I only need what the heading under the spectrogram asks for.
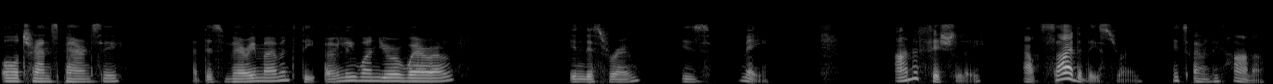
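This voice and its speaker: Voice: medium pitch, big pitch swings, unhurried, pauses often, no room sound, highs cut off. A player voicing a guarded, businesslike female synthetic agent in a tabletop game, with clipped, matter-of-fact delivery. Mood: guarded, resigned.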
